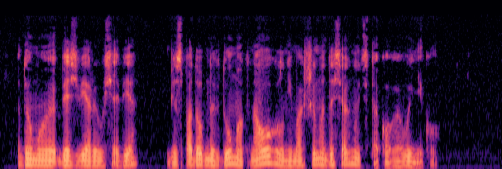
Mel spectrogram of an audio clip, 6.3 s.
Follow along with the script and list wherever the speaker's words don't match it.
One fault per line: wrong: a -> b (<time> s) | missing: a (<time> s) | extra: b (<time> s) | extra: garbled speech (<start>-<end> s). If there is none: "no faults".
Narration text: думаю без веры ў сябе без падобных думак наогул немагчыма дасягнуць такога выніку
no faults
